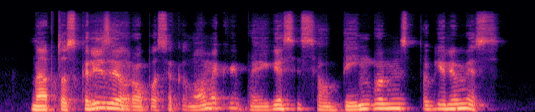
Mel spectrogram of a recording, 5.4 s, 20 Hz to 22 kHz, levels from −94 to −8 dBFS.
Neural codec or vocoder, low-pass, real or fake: codec, 44.1 kHz, 2.6 kbps, DAC; 14.4 kHz; fake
